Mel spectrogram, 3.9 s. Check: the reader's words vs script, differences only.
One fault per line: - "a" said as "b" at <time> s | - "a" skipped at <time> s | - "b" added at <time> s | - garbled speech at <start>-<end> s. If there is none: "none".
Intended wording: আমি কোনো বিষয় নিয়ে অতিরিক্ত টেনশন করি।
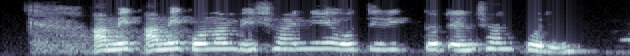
- "আমি" added at 0.9 s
